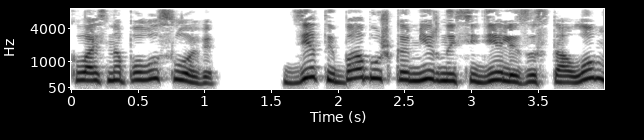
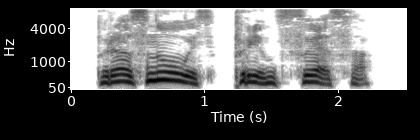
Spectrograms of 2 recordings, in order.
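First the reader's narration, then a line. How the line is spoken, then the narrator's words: Snort, old man. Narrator (Russian): фыркнул дед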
